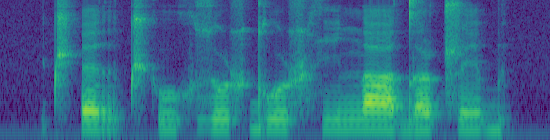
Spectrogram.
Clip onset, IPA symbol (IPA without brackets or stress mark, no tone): t͡ʃʼ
